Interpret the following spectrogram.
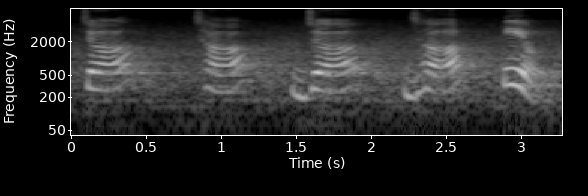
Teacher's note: यहाँ पर जीभ का पहला सिरा, एकदम शुरुआत का सिरा, ये दोनों और दोनों दांत की लाइनें हमारी जुड़ती हैं, और जो जीभ का पहला सिरा है वो तालु के पहले सिरे से मिलता है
